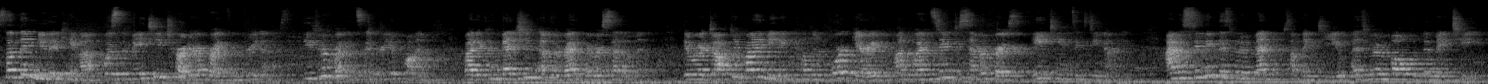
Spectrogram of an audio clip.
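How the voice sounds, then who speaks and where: A woman reading scripted interview questions for a school project, in a soft, careful way. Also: on the high side, lively intonation, quick pace, noisy background. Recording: echoey room, far from the mic, music behind.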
